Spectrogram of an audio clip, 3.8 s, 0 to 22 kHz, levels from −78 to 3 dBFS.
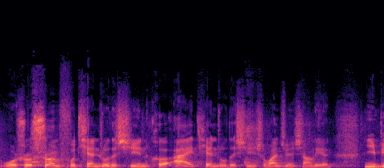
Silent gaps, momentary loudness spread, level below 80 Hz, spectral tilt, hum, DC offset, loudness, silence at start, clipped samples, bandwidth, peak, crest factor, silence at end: none; 8 LU; -66 dBFS; -2.5 dB/octave; none; under 0.1%; -21 LUFS; 0 s; under 0.1%; 14 kHz; -2 dBFS; 18 dB; 0 s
